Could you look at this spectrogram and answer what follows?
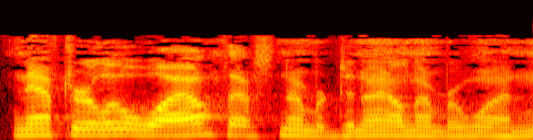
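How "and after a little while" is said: ordinary talk, nothing marked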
